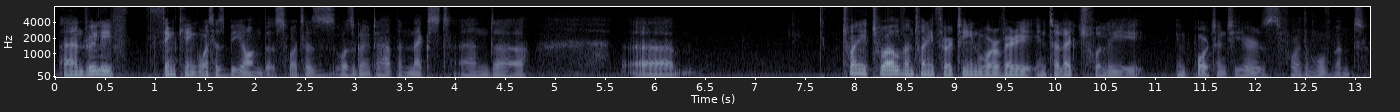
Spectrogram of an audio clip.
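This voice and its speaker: A man from the Gulf region, a guest speaker recounting his experience thoughtfully, with many fillers and restarts that trail off quietly. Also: lowish voice, measured pace. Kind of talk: personal account in an interview.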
